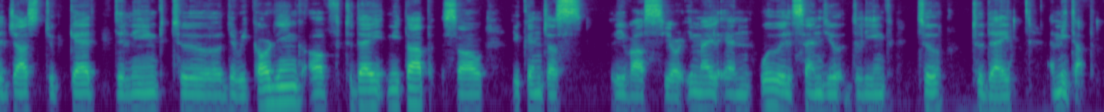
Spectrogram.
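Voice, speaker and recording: A man with a fairly low voice who hosts an online tech meetup. He welcomes the audience back and introduces the next speaker. He talks haltingly, with plenty of fillers. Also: dark tone. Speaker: meetup host. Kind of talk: event moderation.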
